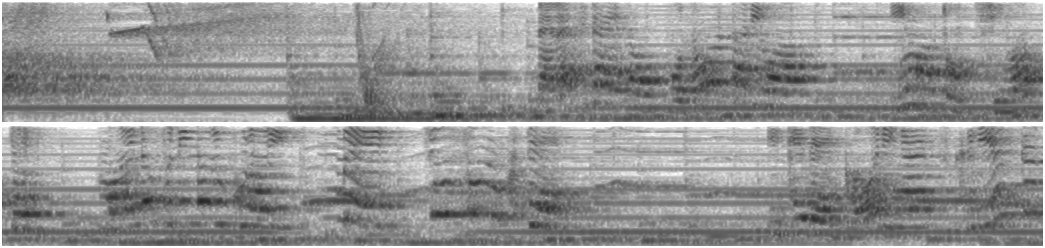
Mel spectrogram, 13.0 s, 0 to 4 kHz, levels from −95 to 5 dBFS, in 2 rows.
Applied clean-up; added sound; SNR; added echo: none; Bowed string instrument; 12 dB; reverberation time 0.7 s.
